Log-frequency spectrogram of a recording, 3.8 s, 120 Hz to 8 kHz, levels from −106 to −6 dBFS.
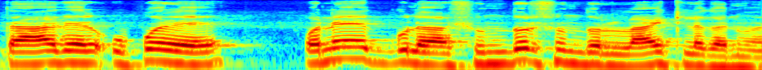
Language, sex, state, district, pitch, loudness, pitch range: Bengali, male, Assam, Hailakandi, 180 Hz, -14 LUFS, 170-195 Hz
